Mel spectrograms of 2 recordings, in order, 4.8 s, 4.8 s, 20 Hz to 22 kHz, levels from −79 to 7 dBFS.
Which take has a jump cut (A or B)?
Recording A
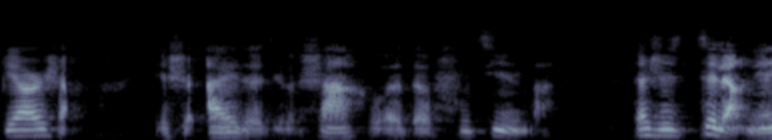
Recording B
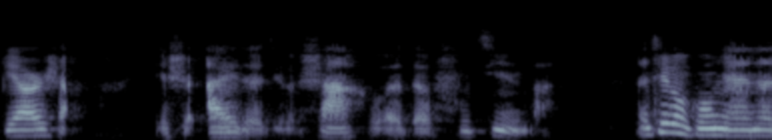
A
